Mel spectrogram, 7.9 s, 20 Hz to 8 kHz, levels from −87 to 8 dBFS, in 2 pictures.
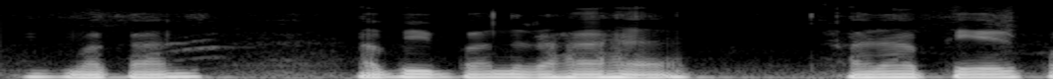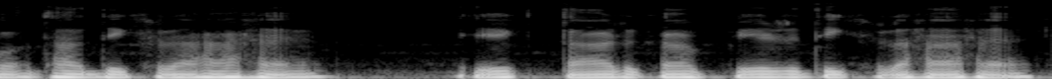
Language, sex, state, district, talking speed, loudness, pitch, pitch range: Hindi, male, Bihar, Patna, 130 wpm, -13 LUFS, 105 Hz, 100-110 Hz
